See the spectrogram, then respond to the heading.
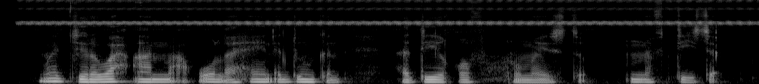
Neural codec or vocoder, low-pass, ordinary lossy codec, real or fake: none; none; none; real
